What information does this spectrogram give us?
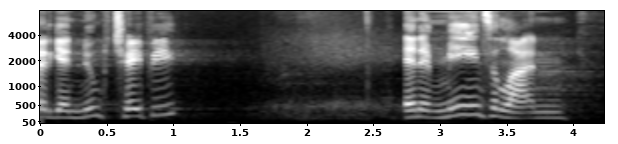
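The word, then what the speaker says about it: Nunc coepi: And it's spelled N-U-N-C space C-O-E-P-I. Pronounced Nunc Chapi. So say it again, Nunc Chapi.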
